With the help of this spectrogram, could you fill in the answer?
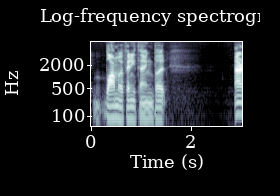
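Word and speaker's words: Blame!: I call it Blamu. Sorry. That's how they pronounce it.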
